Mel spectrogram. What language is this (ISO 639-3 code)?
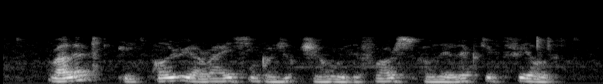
eng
